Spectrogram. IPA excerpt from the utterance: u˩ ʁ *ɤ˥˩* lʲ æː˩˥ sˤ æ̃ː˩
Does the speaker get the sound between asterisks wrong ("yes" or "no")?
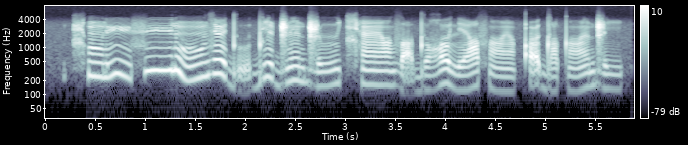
yes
